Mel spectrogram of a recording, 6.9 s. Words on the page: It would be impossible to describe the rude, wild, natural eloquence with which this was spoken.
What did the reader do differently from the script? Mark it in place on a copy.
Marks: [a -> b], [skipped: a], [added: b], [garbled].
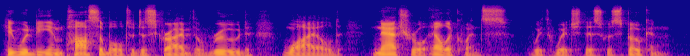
It would be impossible to describe the rude, wild, natural eloquence with which this was spoken.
